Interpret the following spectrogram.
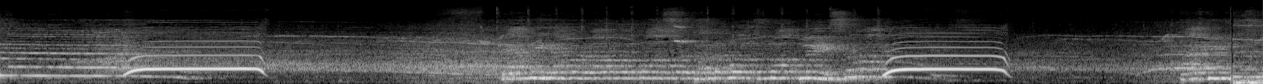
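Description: A horn blown twice in long, steady blasts, each about a second and a half with a slight rise in pitch at the start, over the noise of a cheering stadium crowd.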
